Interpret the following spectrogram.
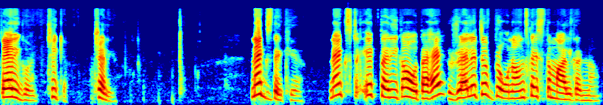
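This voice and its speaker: Woman teacher, high bright voice, goes slow and explains every step. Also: no echo. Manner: slow, explains step by step, praises students by name. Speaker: English teacher. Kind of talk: online class lesson.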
